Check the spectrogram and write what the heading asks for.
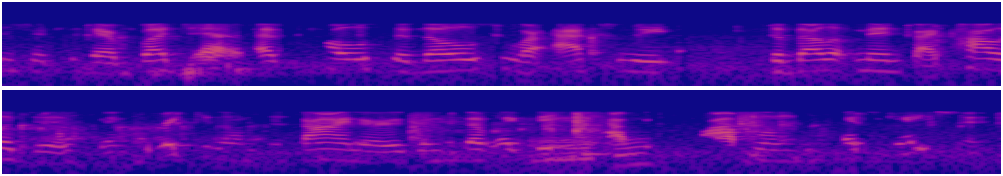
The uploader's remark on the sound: I was having sound issues!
